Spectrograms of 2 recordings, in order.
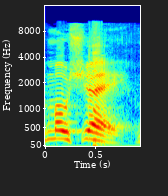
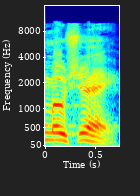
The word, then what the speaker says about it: Moshe: I want to look at the life of Moshe. Moses, you would call him. In Hebrew, you say his name Moshe.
